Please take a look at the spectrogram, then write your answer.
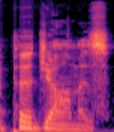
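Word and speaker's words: pyjamas: py yeah P yeah pajamas it's a pajamas my pajamas pajamas yeah pajamas pajamas yeah pajamas like bananas and we say p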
